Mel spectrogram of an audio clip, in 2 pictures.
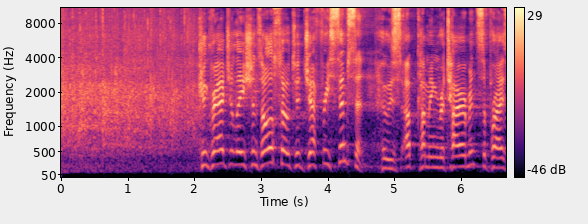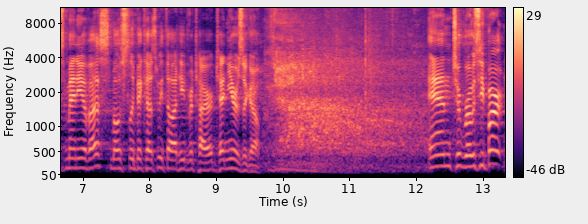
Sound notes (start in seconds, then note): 0.0 whoops & applause; 9.7 laughter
